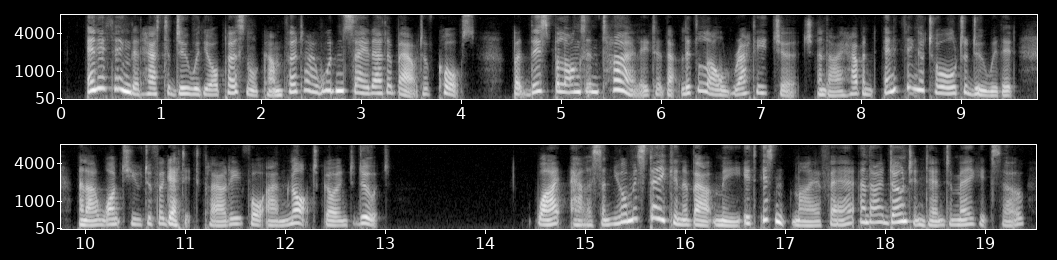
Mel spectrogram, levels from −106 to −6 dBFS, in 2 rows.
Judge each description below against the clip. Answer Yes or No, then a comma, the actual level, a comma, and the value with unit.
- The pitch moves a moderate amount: No, wide, 7.9 semitones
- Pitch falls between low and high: No, high, 200 Hz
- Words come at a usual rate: No, fast, 210 wpm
